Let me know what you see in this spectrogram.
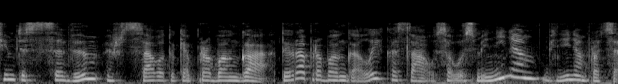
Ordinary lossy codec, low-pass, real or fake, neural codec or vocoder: AAC, 32 kbps; 7.2 kHz; fake; codec, 16 kHz, 16 kbps, FunCodec, trained on Chinese and English, 50 frames a second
